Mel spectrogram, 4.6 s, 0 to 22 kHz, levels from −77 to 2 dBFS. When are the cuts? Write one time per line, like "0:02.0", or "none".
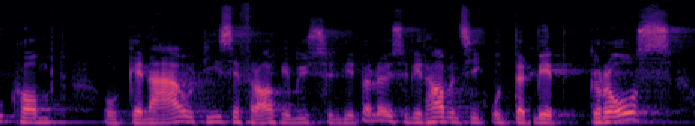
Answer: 0:02.4
0:03.2
0:03.5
